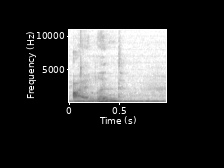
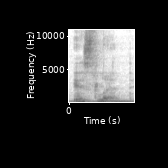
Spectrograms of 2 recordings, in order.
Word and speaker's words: island: that words are pronounced I had a very difficult time pronouncing English words I guess one example would be Island when we had the ESL classes I would always say Iceland Iceland that would happen to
